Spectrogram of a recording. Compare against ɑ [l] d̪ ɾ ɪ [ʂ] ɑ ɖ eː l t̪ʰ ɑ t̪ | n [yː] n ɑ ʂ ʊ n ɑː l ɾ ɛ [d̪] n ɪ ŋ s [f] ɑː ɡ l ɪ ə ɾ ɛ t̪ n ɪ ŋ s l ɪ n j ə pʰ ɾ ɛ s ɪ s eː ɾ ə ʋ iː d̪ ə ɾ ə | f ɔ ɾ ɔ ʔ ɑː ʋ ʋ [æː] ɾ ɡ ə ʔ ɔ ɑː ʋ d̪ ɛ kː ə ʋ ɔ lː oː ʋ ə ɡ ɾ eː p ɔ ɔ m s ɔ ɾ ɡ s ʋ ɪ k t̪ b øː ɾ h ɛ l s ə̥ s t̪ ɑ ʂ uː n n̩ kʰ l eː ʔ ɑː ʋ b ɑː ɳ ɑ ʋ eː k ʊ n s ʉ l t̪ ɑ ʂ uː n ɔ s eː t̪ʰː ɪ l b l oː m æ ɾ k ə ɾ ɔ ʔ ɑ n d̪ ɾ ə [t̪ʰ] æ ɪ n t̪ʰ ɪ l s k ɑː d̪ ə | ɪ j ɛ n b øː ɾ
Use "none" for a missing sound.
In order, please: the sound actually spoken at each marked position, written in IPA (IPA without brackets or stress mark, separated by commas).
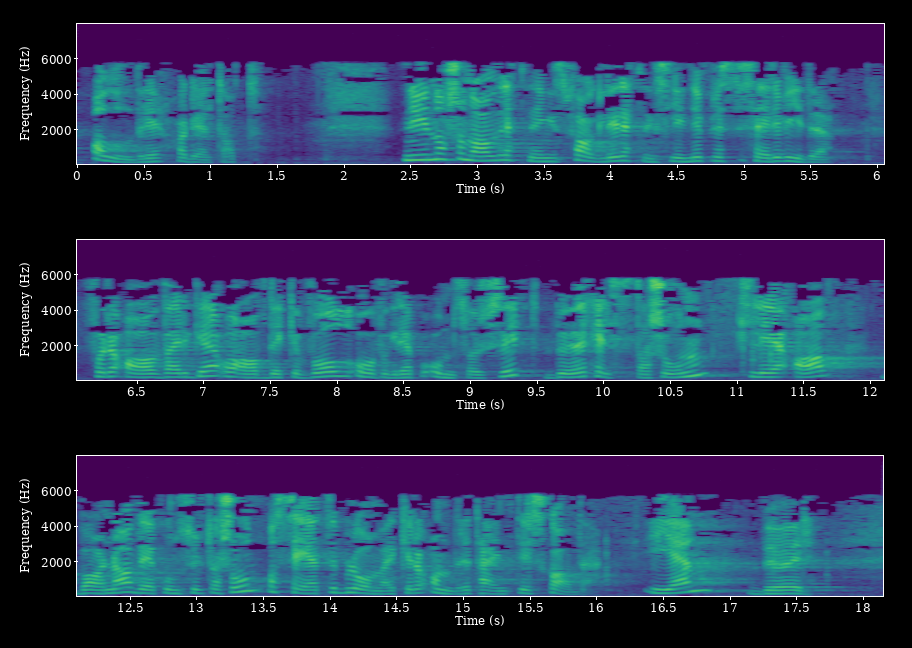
l, h, yː, t̪, f, æ, t̪ʰ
